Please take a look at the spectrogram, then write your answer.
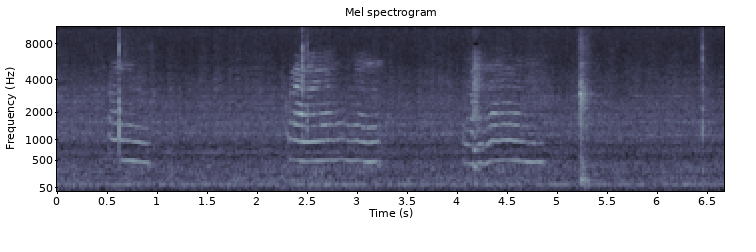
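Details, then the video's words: Black cat Kuro after an insect in hunting mode, 20 August 2017: three meows spaced about two seconds apart, the last two drawn out and falling slightly, with sharp clicks between them. "Kuro wants to get insect / ハンティング・モードなクロさん 20170820 meow cat 猫 クロネコ"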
